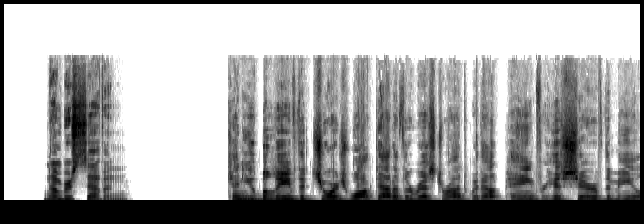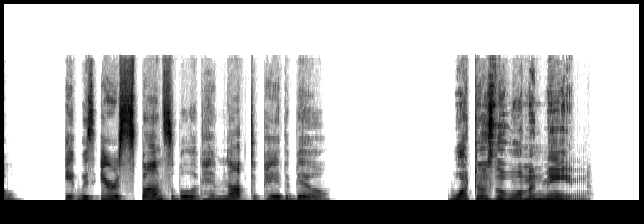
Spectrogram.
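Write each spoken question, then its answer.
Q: What does the woman mean?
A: George was irresponsible for not paying.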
